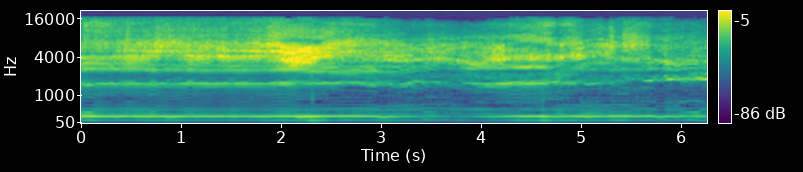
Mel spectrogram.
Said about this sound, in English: He liked the special effect. I was moving my head the whole time. Flies buzzing around in surround sound.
